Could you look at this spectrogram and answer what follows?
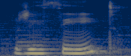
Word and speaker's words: receipt: Now there are some random common words like receipt, cupboard, coup and raspberry.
